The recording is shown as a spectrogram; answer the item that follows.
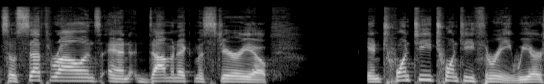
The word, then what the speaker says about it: Dominic Mysterio: But I'm pretty sure it's Dominic Mysterio, not Dominique.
